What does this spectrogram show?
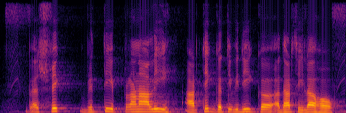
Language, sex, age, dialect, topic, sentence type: Bhojpuri, male, 25-30, Western, banking, statement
